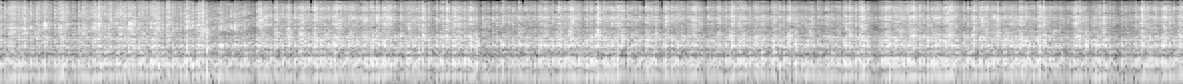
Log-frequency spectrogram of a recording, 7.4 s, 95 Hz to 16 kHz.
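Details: Mercury 135 outboard idling rough with an uneven, stumbling beat and occasional skipped pulses, a misfire; owner suspects the spark plugs, not confirmed.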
